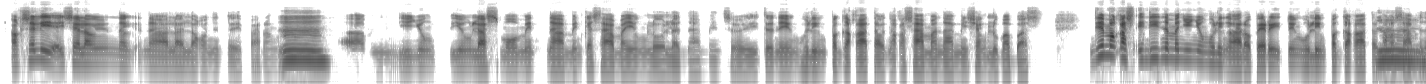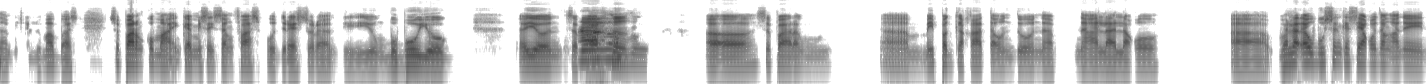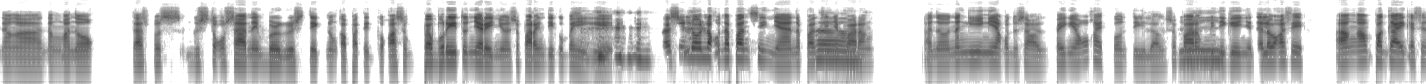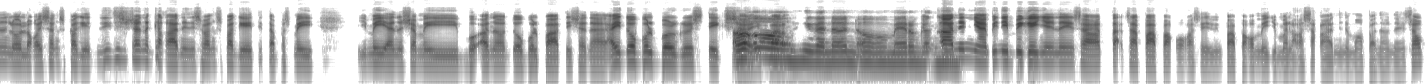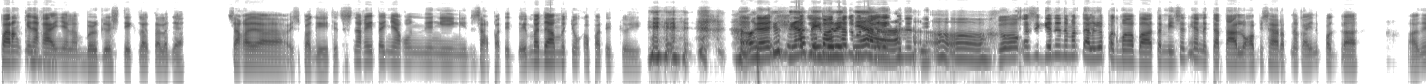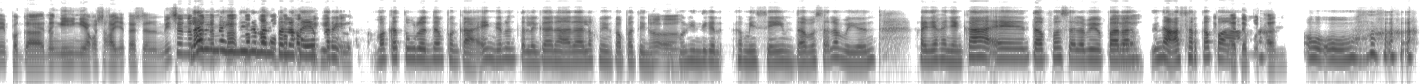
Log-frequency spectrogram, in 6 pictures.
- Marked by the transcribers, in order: in English: "fastfood restaurant"; laughing while speaking: "So parang oo"; chuckle; "Tapos" said as "taspos"; in English: "burger steak"; laugh; tapping; in English: "double patty"; in English: "double burger steak"; chuckle; laughing while speaking: "Kasi nga favorite niya, oo"; giggle; laughing while speaking: "Pag yung bata naman talaga ganun, eh"
- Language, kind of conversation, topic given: Filipino, podcast, Anu-ano ang mga alaala mo tungkol sa pagkain na hindi mo malilimutan?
